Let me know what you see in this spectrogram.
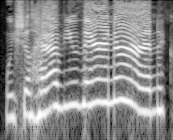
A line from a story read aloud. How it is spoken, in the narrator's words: cried the witch lady, frowning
